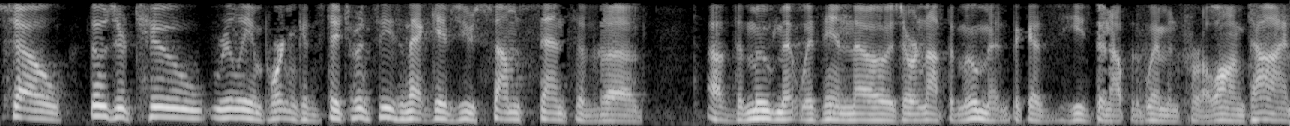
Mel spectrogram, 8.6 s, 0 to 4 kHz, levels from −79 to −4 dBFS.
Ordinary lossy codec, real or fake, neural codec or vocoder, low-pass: AAC, 24 kbps; real; none; 3.6 kHz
